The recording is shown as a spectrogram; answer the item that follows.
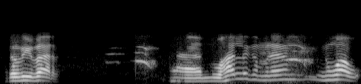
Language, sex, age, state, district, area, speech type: Bodo, male, 45-60, Assam, Kokrajhar, urban, conversation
